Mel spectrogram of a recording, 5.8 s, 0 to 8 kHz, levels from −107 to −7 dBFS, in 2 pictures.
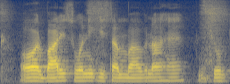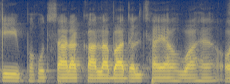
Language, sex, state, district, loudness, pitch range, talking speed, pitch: Hindi, male, Bihar, Jamui, -22 LUFS, 115-125 Hz, 145 wpm, 120 Hz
